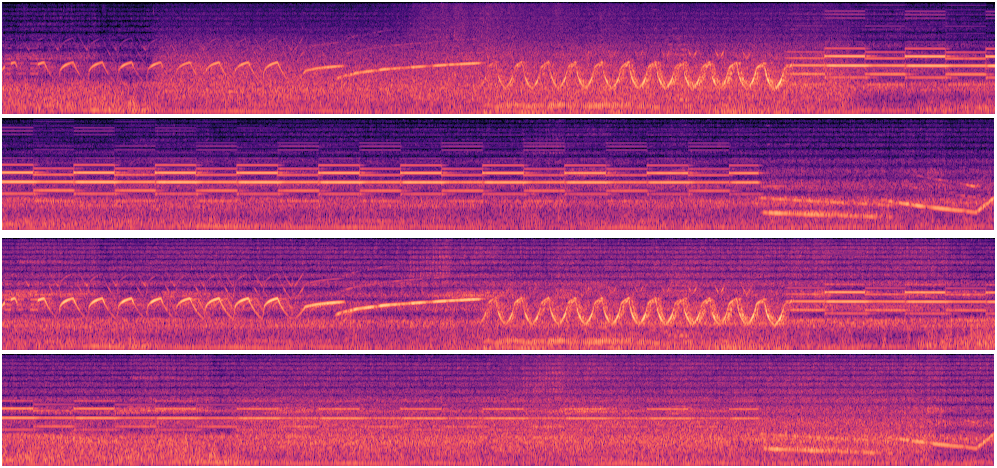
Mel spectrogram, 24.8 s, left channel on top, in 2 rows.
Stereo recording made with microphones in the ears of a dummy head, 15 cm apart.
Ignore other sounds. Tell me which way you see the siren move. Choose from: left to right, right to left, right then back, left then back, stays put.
right to left.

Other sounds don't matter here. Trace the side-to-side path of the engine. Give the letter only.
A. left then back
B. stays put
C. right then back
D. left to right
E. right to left
B.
